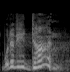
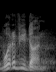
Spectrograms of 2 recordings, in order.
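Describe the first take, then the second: First: What have you done? pitched much higher and softer, a pressing Pilate; mock demand. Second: Said in the usual way. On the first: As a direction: ask What have you done? high and light, needling. Repeats Pilate's question, voiced high.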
